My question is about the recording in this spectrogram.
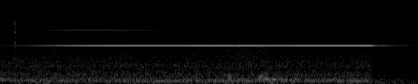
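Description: Sound-system feedback: a single high, pure whistling tone that swells over about a second, holds steady, then cuts off suddenly near the end.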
